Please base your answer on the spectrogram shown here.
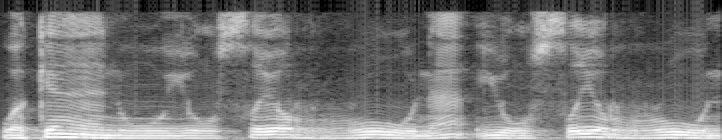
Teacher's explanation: في قوله تبارك وتعالى في الآية 46 وكانوا يصرون، انتبهوا أن هذه الصاد المكسورة مفخمة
